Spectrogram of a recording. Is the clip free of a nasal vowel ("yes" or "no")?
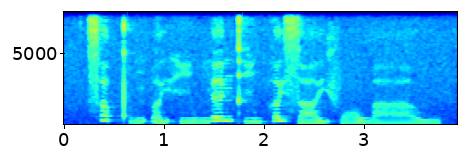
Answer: yes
